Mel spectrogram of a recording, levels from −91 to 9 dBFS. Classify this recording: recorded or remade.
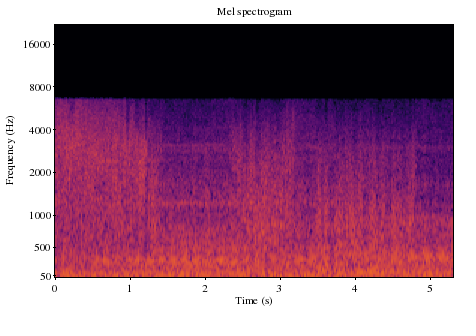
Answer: recorded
